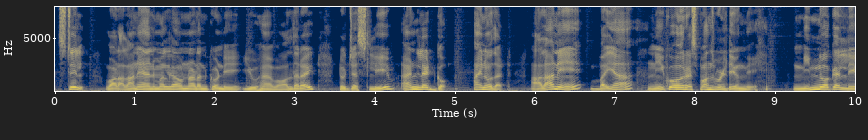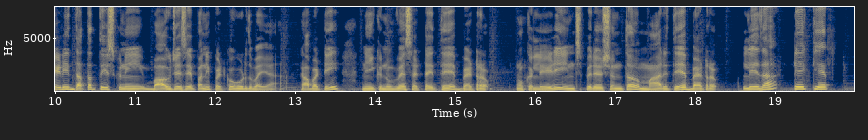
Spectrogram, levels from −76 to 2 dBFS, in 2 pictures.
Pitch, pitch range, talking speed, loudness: 140 Hz, 115-155 Hz, 150 wpm, -13 LUFS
